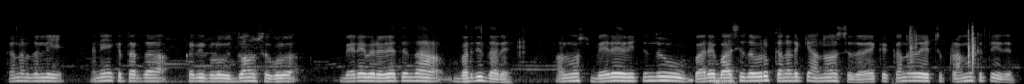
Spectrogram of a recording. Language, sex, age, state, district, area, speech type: Kannada, male, 18-30, Karnataka, Koppal, rural, spontaneous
